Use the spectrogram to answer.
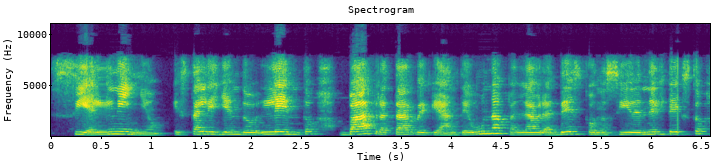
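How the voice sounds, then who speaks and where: A woman's voice: medium pitch, a little slow, a little mellow. A woman with a Peruvian Spanish accent giving an online teacher-training lecture, explaining step by step and repeating phrases for emphasis. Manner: explanatory, repeats phrases for emphasis, acts out a child sounding out a word. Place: home or office on a video call. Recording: roomy dull online session audio.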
